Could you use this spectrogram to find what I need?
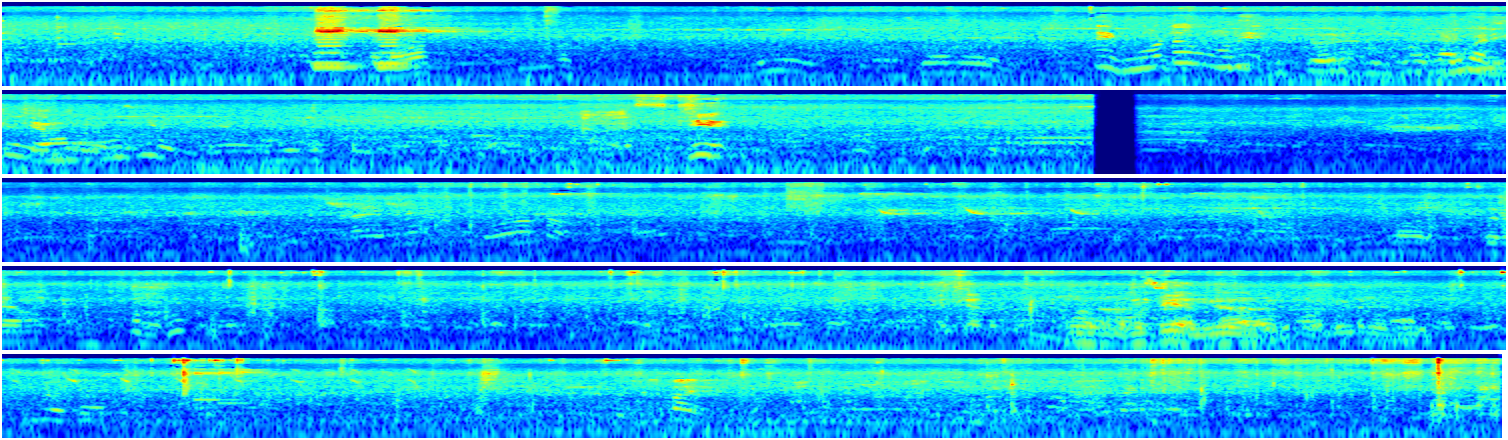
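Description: A crowd of men chatter and call out excitedly outdoors nearby.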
